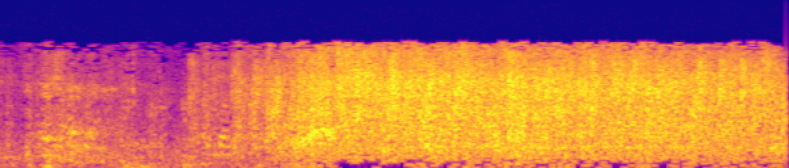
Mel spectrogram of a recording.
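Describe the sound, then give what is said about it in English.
An audience breaks into applause about three seconds in, building to a dense, steady wash of clapping that stays loud to the end, after a quieter opening with faint crowd murmur. “Don't clap until you hear what I have to say.”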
